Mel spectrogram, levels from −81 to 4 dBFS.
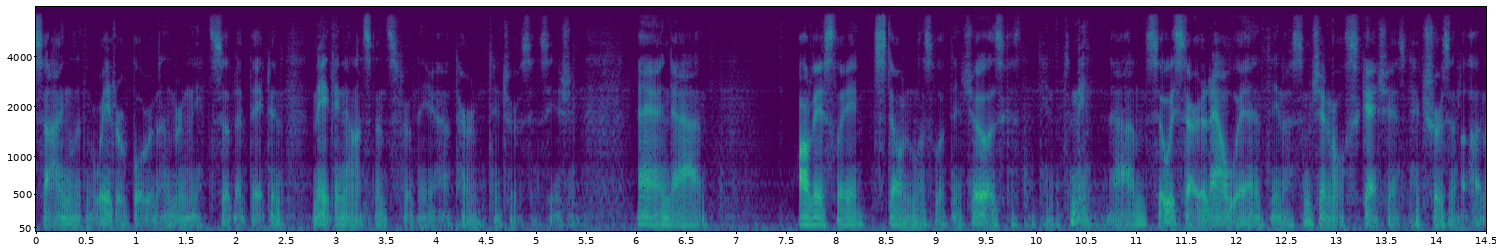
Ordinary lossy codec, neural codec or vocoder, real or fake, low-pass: AAC, 48 kbps; autoencoder, 22.05 kHz, a latent of 192 numbers a frame, VITS, trained on many speakers; fake; 7.2 kHz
